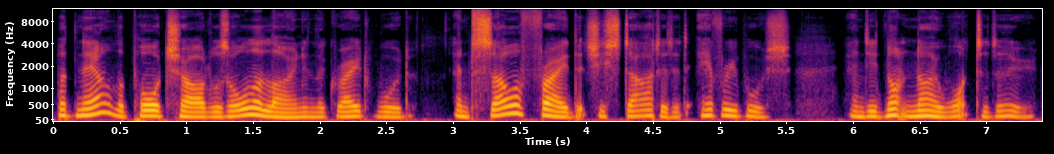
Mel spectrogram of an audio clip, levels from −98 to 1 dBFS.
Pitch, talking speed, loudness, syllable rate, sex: 160 Hz, 225 wpm, -18 LUFS, 5.2 syllables/s, male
